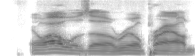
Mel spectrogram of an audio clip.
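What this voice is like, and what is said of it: Poor imitation of another person's voice. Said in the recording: “hearing him say that in the Elvis voice ... that's a terrible Elvis impersonation ... Wow, that was bad”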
